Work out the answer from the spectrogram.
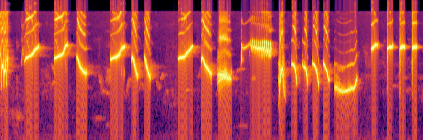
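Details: Asian pied starling song played to train other starlings: sharply rising and falling whistles in short groups, a buzzy rasp, a low drawn-out slur, then a quick run of high clipped notes.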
